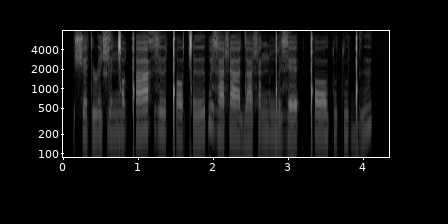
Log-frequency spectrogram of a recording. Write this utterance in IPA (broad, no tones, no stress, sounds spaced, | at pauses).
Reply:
ʃ ɛ t ɹ ɘ ɕ ɘː ŋ͡ǀ ɔ ǃ aː x z ɘː ǃ ɔː ǀ ɘː ɓ ɘ z a ɬ aː d a ɬ a ŋ͡m ɘ ŋ͡ǃ ɨ z ɛ | ǃ ɔː tʷ ɘ tʷ ɨ ɡ͡ǃ ɨː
